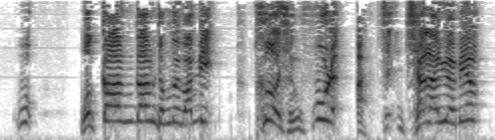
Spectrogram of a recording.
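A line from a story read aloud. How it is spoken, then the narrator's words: Loud, unyielding. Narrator (Chinese): 戚继光这回没有示弱，大声说道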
